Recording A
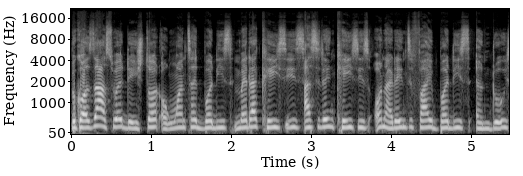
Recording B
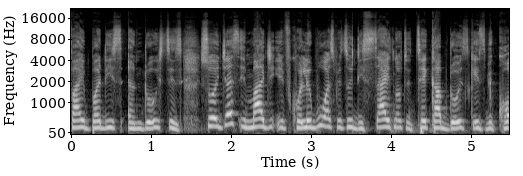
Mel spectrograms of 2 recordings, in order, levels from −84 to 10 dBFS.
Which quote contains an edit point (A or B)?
A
